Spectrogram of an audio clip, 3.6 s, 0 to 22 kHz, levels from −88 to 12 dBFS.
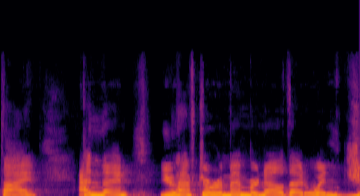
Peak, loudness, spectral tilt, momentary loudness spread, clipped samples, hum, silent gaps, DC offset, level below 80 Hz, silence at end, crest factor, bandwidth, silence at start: -6 dBFS; -20 LUFS; -6.5 dB/octave; 8 LU; under 0.1%; none; none; under 0.1%; -70 dBFS; 0 s; 12 dB; 12.5 kHz; 0.05 s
